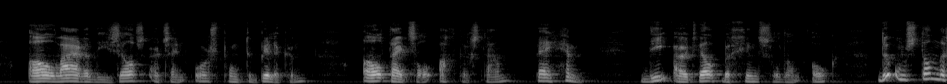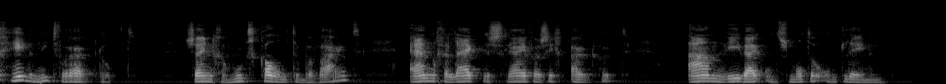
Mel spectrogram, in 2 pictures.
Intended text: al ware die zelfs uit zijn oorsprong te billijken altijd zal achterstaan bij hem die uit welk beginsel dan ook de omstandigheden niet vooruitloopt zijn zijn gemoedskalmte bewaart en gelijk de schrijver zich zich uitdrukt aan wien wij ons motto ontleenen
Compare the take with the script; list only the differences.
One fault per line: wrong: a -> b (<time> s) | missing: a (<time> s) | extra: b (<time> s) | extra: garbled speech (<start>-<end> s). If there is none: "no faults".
missing: zijn (11.6 s)
missing: zich (15.1 s)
